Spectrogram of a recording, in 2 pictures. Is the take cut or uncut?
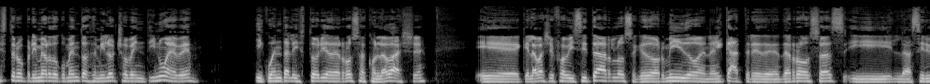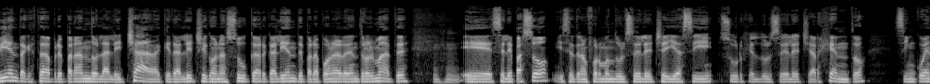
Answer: uncut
